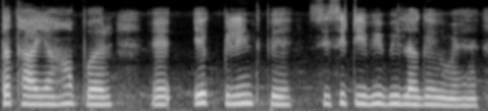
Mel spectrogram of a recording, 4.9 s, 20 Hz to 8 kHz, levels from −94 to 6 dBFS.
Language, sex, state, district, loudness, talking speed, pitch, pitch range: Hindi, female, Jharkhand, Palamu, -17 LUFS, 145 wpm, 220 Hz, 205-230 Hz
